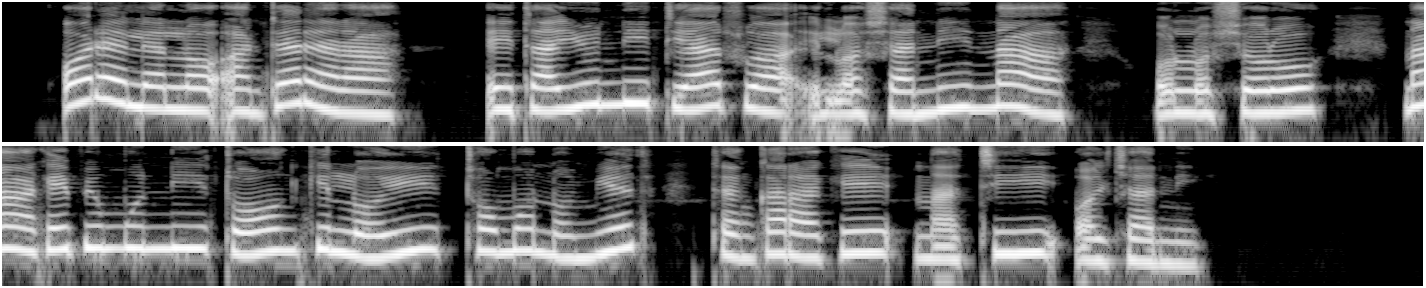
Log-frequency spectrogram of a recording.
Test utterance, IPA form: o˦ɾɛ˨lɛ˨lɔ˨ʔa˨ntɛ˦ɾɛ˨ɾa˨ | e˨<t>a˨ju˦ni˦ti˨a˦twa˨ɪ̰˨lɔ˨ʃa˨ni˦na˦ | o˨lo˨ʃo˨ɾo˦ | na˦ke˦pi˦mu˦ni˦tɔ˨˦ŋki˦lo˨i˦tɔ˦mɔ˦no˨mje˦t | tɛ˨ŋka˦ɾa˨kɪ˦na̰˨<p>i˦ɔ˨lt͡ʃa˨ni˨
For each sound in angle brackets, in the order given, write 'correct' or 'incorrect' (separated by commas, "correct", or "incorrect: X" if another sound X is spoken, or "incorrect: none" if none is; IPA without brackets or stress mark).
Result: correct, incorrect: t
